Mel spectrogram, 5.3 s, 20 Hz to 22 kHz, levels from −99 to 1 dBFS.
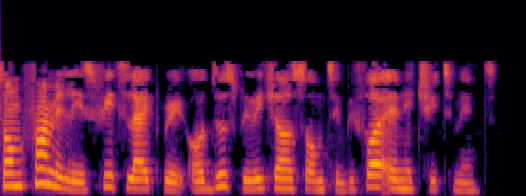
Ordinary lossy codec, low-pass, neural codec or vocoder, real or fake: MP3, 24 kbps; 7.2 kHz; codec, 16 kHz, 2 kbps, X-Codec, HuBERT features, trained on LibriSpeech; fake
